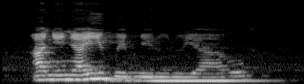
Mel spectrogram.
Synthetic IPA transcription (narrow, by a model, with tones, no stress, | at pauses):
a˨ɲɪ˨ɲa˨i˦ɡʷe˨me˨ɾu˨ɾu˨ja˨a˨ɦʊ˦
